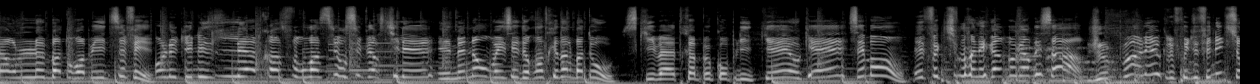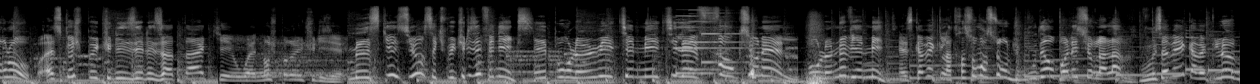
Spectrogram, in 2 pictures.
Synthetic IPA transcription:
ɔʁləbat̪oʁapid̪sɛfɛɔ̃nyt̪ilizlat̪χɑ̃sfɔʁmasjɔ̃sypɛʁst̪ileemɛ̃t̪̚nɑ̃ɔ̃vaesejed̪əʁɑ̃t̪χed̪ɑ̃ləbat̪osə̥kʲivaɛt̪χɛ̃pøkɔ̃plikʲeɔkʲesɛbɔ̃efɛk̚t̪ivmɑ̃lɛɡaʁːəɡaʁd̪esaʒəpøaleavɛkləfχid̪əfeniksːyʁloɛskəʒəpøyt̪ilizelezat̪akewɛnɔ̃ʒəpøʁjɛ̃nyt̪ilizḛmɛsə̥kʲiɛsyʁsɛkəʒ̥əpøyt̪ilizefeniksepuʁləɥit̪jɛmːit̪ilɛfɔ̃ksjɔnɛlpuʁlənəvjɛmːit̪ɛskavɛklat̪χɑ̃sfɔʁmasjɔ̃d̪ybud̪ɛ̃ɔ̃pøalesyʁlalavvusavekavɛklə

